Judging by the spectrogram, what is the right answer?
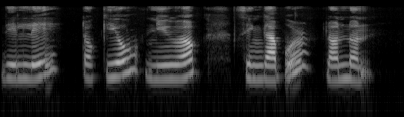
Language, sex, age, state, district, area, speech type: Assamese, female, 18-30, Assam, Dibrugarh, rural, spontaneous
